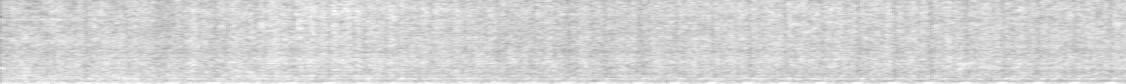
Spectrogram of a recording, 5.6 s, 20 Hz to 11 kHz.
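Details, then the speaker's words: 5.3 L V8 turbo Mustang with Turbo 400, exhaust leaks fixed. Low, steady V8 burble with an even rhythm and no ticking or puffing; a clean, healthy idle. "Sounds much better, though. It'll idle nice and low."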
